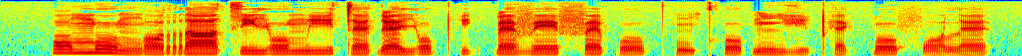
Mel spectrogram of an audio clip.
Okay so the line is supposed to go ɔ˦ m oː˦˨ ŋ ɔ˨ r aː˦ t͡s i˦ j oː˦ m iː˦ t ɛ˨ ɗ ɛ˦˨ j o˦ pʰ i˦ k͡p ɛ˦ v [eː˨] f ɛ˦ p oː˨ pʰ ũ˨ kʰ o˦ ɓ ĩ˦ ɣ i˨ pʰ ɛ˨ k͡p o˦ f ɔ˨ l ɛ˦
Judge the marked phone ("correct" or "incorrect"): incorrect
